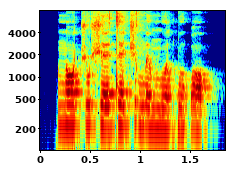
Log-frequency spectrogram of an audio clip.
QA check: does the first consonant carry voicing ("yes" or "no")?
yes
